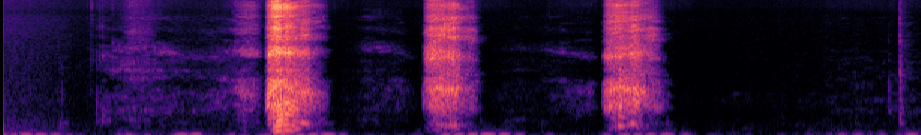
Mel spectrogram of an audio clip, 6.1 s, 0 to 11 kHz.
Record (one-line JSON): {"exhalation_length": "6.1 s", "exhalation_amplitude": 32766, "exhalation_signal_mean_std_ratio": 0.28, "survey_phase": "beta (2021-08-13 to 2022-03-07)", "age": "65+", "gender": "Female", "wearing_mask": "No", "symptom_runny_or_blocked_nose": true, "smoker_status": "Never smoked", "respiratory_condition_asthma": false, "respiratory_condition_other": false, "recruitment_source": "Test and Trace", "submission_delay": "0 days", "covid_test_result": "Negative", "covid_test_method": "LFT"}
